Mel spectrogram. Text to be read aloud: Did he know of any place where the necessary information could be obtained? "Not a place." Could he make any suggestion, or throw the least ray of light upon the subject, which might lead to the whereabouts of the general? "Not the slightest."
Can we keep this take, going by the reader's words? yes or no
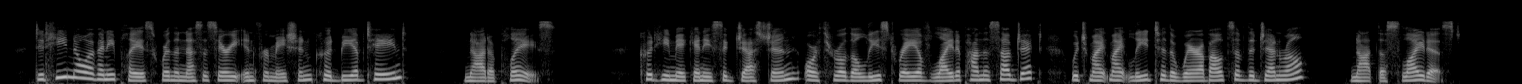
no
